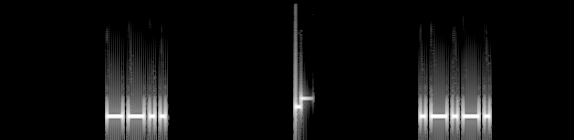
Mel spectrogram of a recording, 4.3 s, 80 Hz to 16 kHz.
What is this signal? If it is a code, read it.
Morse code, heard as a keyed tone, about 30 wpm, 700 Hz. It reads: Z <AR>
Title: Single Character (Letter:Number:Punctuation:Prosign) 30wpm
